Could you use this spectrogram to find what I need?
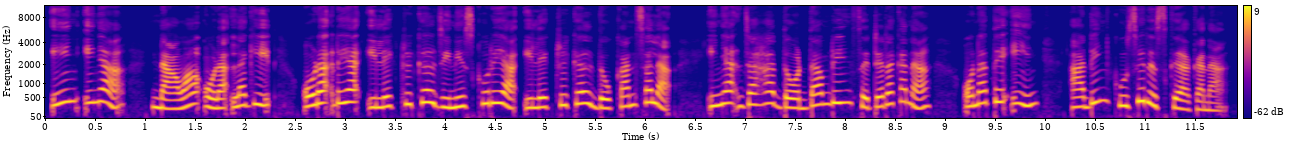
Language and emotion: Santali, happy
